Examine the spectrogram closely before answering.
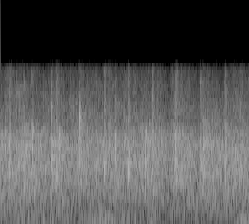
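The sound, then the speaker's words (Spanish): Audience applause at a live performance, a dense, steady wash of many hands clapping at once that holds a fairly even loudness throughout, with no clear voices standing out. “aplausos, cómo va incrementándose ese volumen de aplausos”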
